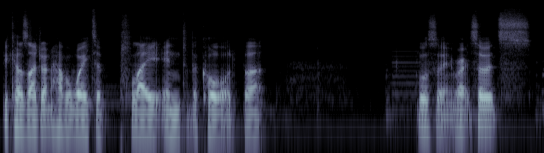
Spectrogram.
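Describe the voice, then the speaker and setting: The British streamer's voice is mid-range, level, and fairly bright with a creaky edge, moving at a moderate pace. He thinks aloud casually while making music, speaking into a close streaming microphone.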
